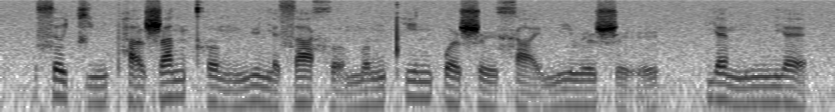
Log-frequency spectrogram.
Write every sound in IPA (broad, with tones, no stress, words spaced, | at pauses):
sɹ̩˥˩t͡ɕi˧˥ŋ pʰä̰˨˩ʂa˥nkʰɤ̰˨˩ŋ n̪y˥˩ljɛ˩sä˥˩ xɤ̰˨˩n̪ɤ˧˥ŋpʰi˥npɤ˧˥ ʂɻ̩˧˥xa̰˨˩ɪ̯ mi˥˧ɻɻ̩˥˩ ʂɻ̩˨˩˦ | pjɛ˥˩ mi˥ŋljɛ˥˩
